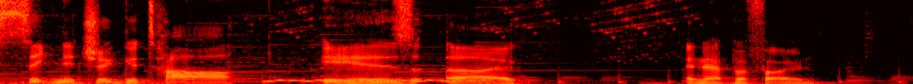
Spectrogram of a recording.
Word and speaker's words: Epiphone: a subsidiary of gibson epiphany i think correct me if i'm wrong oh it's pronounced epiphone oh more the more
